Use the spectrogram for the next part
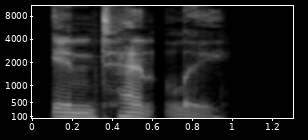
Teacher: This adverb has 3 syllables, and the stress is on that second syllable, intently. So this word means that you're just giving all of your attention to something, that you are sharply focused on this thing.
